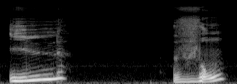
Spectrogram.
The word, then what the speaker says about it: vont: So, ils vont, final T, not pronounced.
